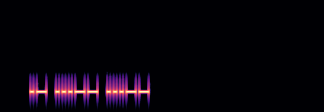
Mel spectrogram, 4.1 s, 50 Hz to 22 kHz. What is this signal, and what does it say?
Morse code, heard as a keyed tone, about 30 wpm, 700 Hz. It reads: A33
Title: Common Cut Numbers - 3-Digit 30wpm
